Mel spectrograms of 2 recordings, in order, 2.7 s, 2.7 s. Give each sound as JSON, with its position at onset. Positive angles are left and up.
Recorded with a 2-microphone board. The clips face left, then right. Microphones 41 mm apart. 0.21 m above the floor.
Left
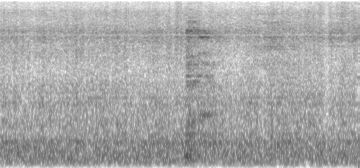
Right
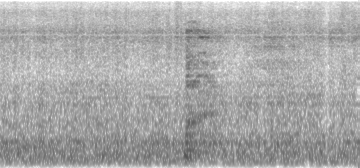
{"t": 1.4, "sound": "a cough", "side_deg": -15, "distance_m": 1.2}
